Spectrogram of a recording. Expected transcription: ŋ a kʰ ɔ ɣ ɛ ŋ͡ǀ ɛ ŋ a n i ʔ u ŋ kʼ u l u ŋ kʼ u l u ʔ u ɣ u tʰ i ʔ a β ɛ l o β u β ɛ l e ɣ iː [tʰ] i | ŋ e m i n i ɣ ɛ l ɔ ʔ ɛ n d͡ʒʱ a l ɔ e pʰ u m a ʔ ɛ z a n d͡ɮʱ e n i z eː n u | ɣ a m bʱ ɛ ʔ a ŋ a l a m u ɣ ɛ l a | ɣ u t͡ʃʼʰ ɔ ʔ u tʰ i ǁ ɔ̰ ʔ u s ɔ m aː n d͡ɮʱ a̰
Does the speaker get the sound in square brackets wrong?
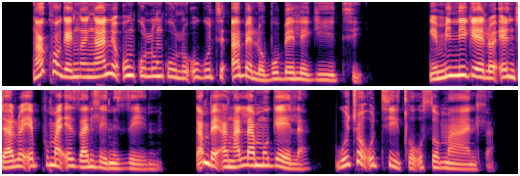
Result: no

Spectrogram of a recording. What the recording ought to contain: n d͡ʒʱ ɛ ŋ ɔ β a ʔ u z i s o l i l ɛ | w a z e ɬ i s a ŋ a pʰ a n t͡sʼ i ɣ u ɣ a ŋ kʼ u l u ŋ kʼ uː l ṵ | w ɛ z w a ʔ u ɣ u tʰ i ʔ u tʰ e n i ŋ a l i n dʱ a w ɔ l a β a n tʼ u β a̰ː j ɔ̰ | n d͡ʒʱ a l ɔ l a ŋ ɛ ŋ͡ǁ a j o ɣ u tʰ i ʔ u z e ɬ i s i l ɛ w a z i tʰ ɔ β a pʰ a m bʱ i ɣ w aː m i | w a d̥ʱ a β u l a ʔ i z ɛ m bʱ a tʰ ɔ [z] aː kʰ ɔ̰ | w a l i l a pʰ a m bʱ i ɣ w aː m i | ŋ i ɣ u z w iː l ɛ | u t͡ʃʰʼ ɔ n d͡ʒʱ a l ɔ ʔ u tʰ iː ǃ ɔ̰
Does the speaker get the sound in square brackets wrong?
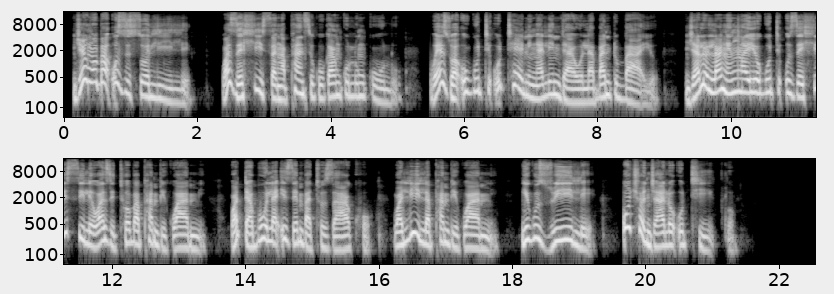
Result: no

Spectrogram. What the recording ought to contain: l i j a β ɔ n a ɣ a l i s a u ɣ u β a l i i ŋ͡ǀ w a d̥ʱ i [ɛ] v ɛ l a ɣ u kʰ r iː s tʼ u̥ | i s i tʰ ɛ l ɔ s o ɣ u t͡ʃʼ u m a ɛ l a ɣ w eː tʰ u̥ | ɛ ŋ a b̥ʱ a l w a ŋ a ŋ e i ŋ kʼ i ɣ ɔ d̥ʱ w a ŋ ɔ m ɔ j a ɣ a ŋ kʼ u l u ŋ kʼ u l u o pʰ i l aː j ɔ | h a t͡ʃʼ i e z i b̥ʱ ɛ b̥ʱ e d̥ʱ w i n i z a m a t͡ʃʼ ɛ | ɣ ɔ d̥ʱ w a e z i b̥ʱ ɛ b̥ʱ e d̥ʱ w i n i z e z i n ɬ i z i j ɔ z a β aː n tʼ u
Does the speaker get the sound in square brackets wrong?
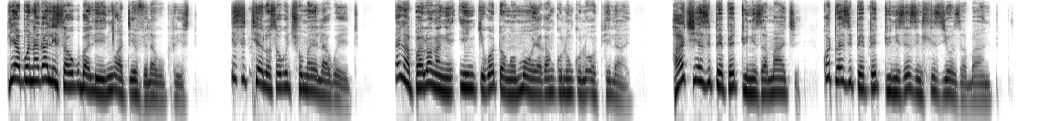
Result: no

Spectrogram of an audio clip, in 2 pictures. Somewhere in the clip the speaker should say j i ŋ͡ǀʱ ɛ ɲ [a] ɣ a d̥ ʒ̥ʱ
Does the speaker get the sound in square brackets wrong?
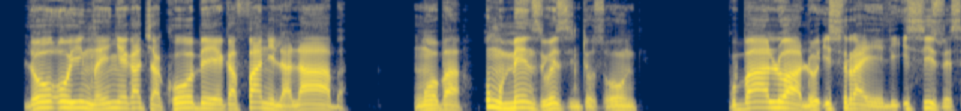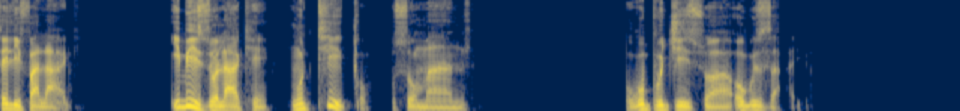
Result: yes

